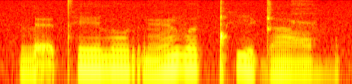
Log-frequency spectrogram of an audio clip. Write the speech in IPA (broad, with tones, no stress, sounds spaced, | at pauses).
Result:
l ɛ̰˨ t̪ʰ e˧ l o˧ r ɛ̃˨˦ v ə˦ ǃʰ i˦˨ ɖ a˧ ʕ ɔ̤˧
